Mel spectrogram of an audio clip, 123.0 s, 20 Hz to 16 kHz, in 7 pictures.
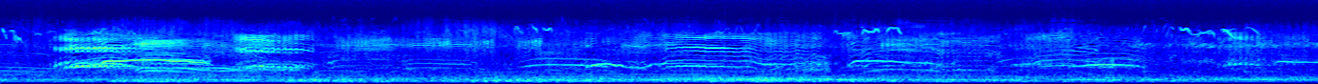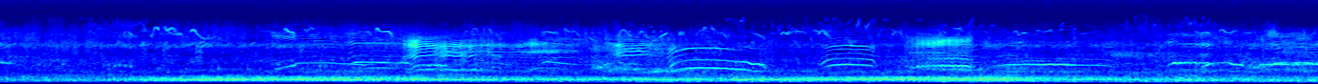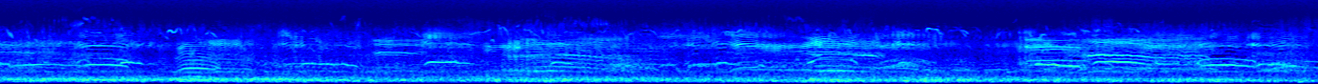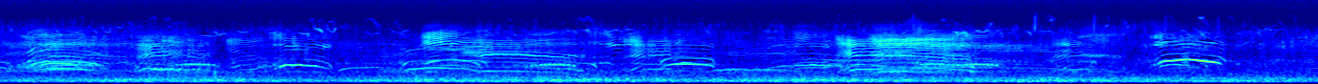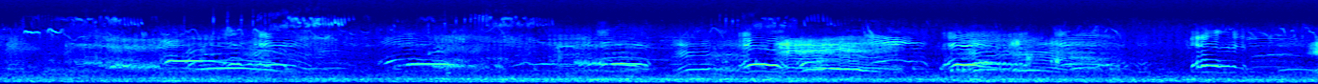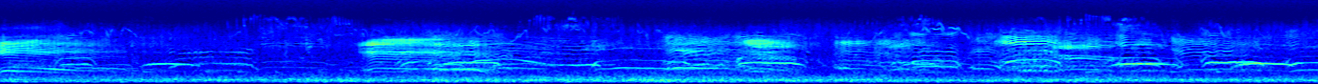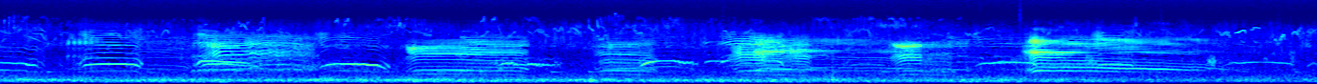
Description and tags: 20080302.sheep.far
distant sheep bleating
ambiance, birds, bleating, field-recording, marshes, nature, sheep, south-spain, spring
